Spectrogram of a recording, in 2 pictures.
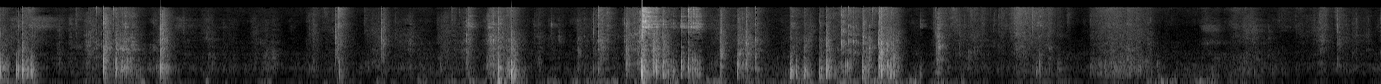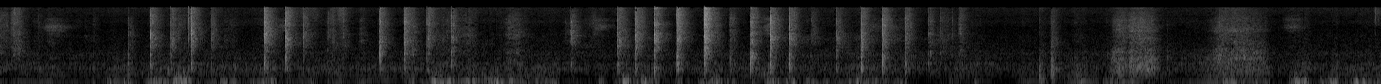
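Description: Plastic toy packaging crinkling and rustling as it is handled and opened, mostly in the first half. Later, many short sharp clicks and taps of hard plastic toy pieces being handled and set down.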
